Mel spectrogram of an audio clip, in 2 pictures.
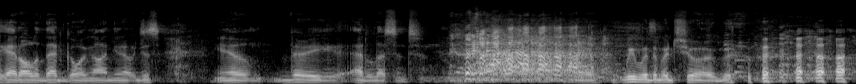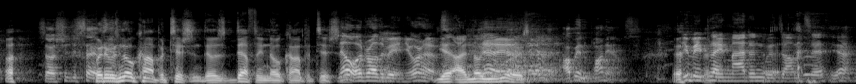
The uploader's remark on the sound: We recorded this as part of the London Podcast Festival in 2018 in front of a SELL OUT audience. Helped by questions from the audience.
